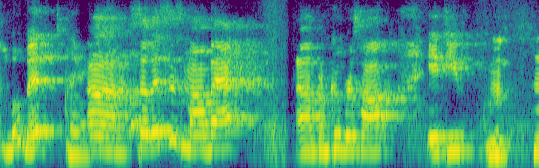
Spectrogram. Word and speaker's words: Malbec: So this is Malbec from Cooper's Hawk.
